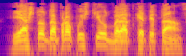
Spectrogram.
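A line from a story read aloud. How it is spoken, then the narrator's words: Plain. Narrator (Russian): спросил Сантар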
